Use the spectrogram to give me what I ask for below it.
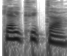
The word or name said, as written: Calcutta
